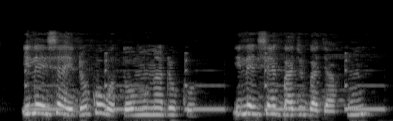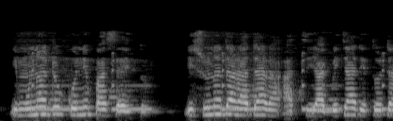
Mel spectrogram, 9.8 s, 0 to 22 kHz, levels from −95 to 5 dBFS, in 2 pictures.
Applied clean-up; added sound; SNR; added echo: classical method WPE with log-MMSE.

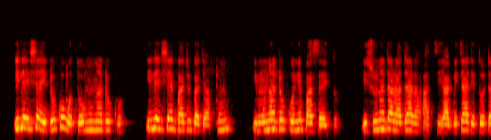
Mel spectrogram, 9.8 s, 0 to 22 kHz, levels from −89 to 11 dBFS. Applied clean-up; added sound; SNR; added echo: neural mask model DeepFilterNet 3.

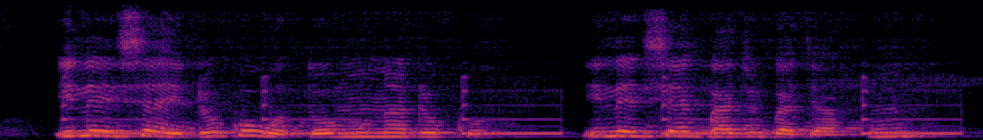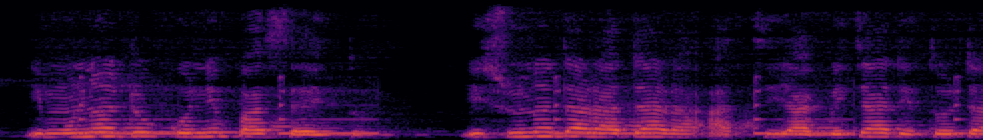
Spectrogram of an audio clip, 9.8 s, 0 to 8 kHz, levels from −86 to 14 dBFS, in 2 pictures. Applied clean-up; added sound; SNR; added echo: none; Telephone; 11 dB; reverberation time 0.6 s.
